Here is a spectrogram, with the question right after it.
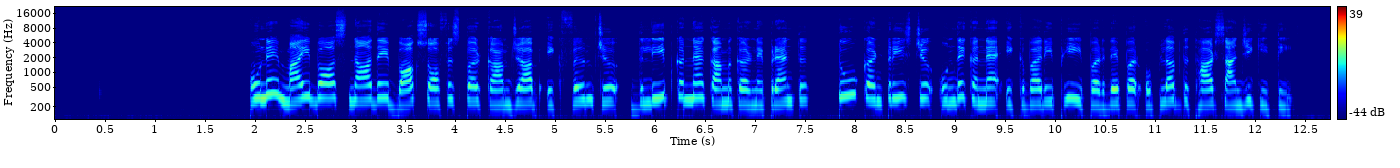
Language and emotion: Dogri, neutral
